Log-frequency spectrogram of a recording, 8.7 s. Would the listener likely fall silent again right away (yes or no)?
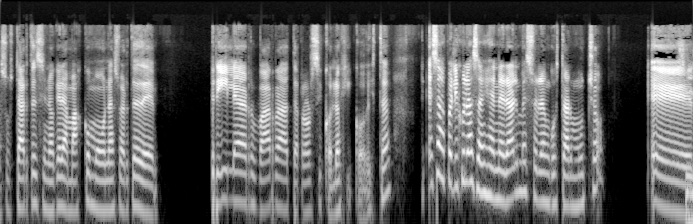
no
